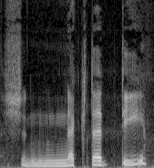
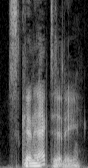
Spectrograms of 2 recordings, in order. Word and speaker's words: Schenectady: there to working for GE's laboratory in an unpronounceable town name in New York, Schenectady.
